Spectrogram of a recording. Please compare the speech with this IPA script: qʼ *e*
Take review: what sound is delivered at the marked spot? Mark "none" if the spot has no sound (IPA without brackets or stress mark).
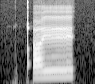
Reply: e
